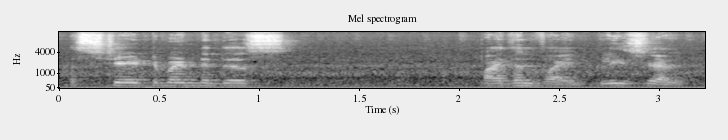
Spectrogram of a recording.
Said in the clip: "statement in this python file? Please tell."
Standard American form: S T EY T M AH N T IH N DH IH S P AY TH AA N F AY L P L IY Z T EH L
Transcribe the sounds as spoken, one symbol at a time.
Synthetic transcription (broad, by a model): S T EY T M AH N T IH N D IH S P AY T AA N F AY N P L IY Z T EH L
